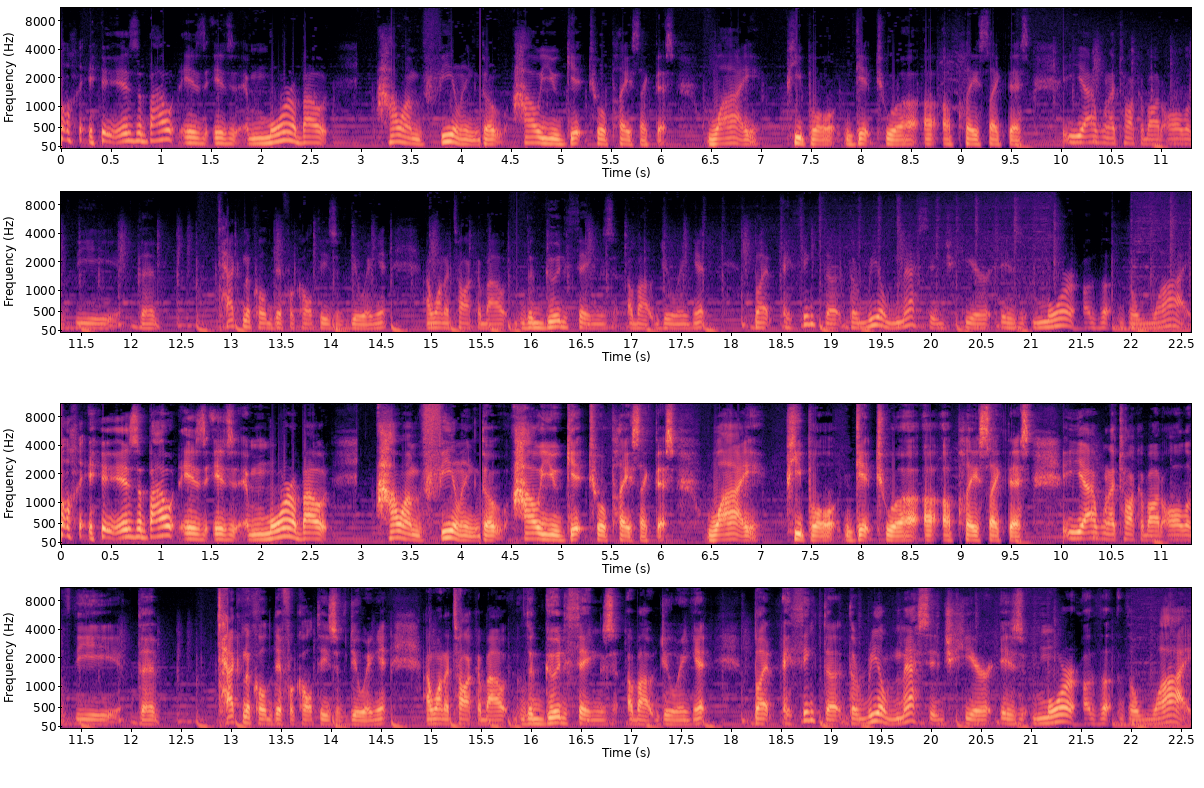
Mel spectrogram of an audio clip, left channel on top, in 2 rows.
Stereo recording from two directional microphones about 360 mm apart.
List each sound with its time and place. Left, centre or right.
0.0 s speech: centre
9.0 s speech: centre
16.9 s speech: centre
